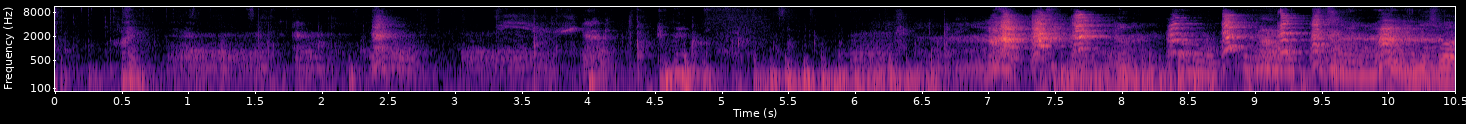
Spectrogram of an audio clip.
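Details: An 8-week-old black male Wire Terrier cross puppy, from a gray Wire Terrier mother and a Wire Terrier/Chihuahua father, plays with other puppies. Bursts of high, sharp yips and squeals come late, with a person calling and talking throughout.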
